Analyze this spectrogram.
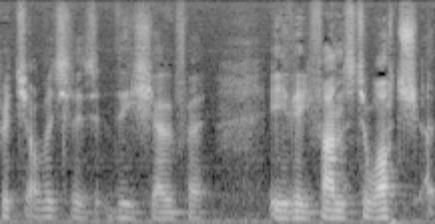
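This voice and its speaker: A somewhat breathy man at a moderate pace. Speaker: podcast co-host, EV club member. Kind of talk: casual chat.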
